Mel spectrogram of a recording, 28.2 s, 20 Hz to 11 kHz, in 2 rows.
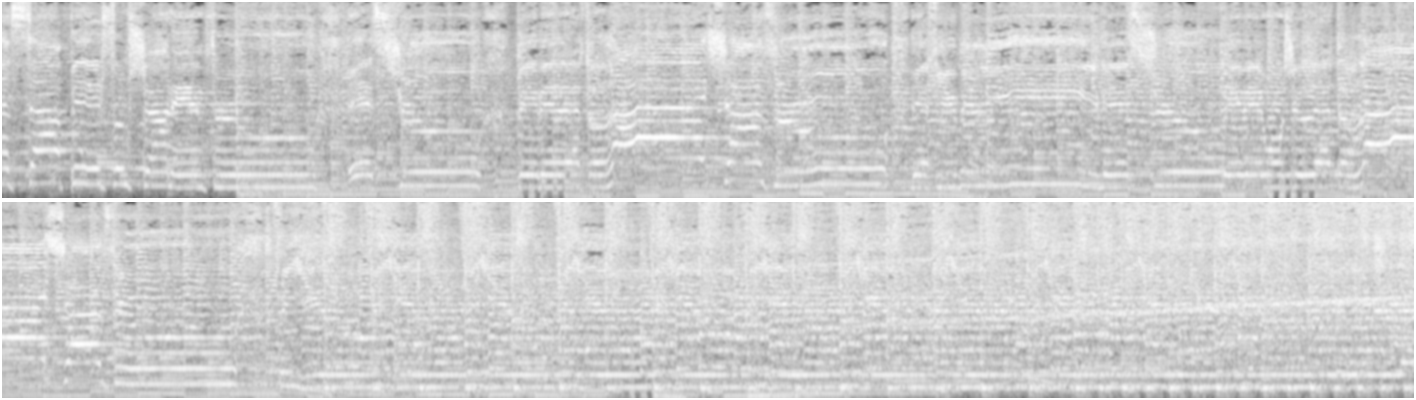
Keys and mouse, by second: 0.4 click, 1.4-4.8 typing, 4.8 click, 6.4 click, 11.2 ctrl+z, 11.9 click, 13.8 Return, 13.8 click, 13.8 KP_0, 13.8 KP_2, 16.3 alt+click, 17.9-20.5 typing, 18.2 alt+click, 19.5 KP_Multiply, 20.7 Return, 21.6 click, 22.2 space, 25.8 click, 27.0 click, 27.4 BackSpace, 27.8 BackSpace, 28.1 KP_0.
